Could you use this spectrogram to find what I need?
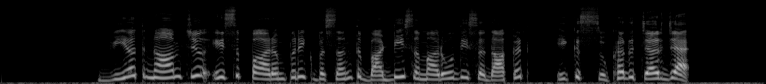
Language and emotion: Dogri, surprised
